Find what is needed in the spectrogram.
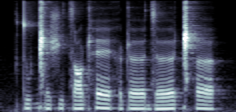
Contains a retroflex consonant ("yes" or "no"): yes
